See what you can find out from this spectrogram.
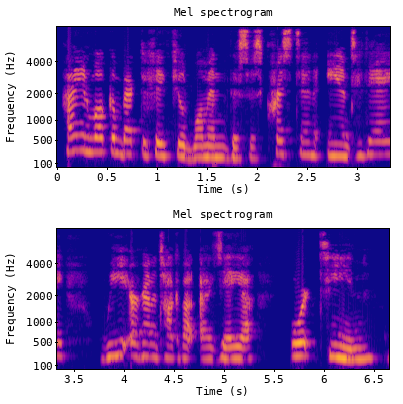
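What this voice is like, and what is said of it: Slightly hoarse voice. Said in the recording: “I'm slightly hoarse”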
